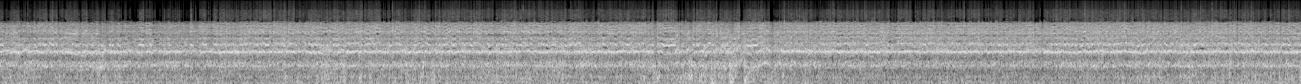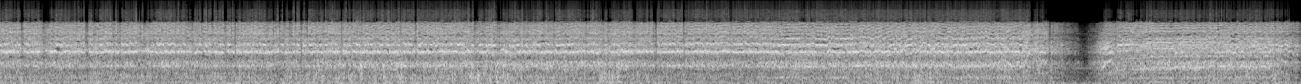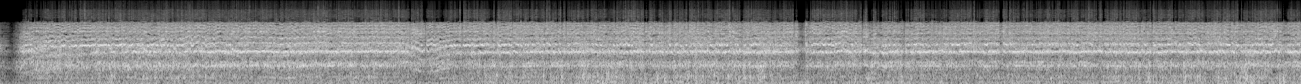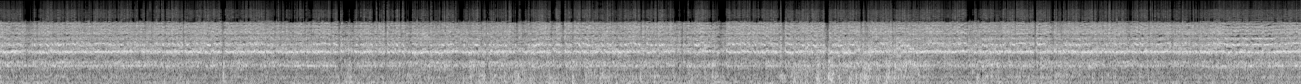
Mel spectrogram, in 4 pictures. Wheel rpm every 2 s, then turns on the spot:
230, 230, 230, 230, 240, 230, 230, 230, 230, 230, 220, 160, 150, 170, 220, 220, 230, 240, 230, 230, 240, 230, 230, 240, 230, 230.
none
